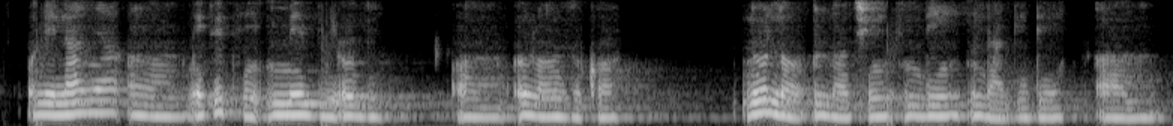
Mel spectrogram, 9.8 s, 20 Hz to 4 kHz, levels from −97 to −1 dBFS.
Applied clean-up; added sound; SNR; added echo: neural separator model SepFormer DNS4.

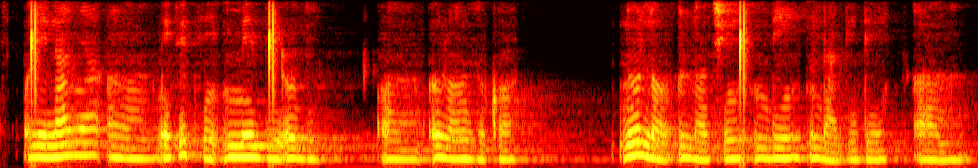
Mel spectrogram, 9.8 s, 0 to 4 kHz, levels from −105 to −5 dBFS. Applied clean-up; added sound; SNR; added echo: none; Finger snapping; 6 dB; reverberation time 1.3 s.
